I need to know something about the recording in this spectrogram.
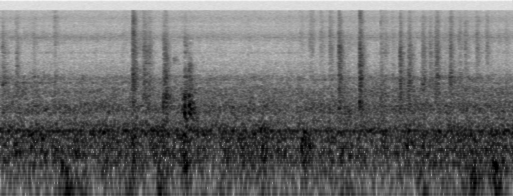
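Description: Near silence, with a few faint small clicks and scrapes of a knife scooping the flesh out of a halved eggplant.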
